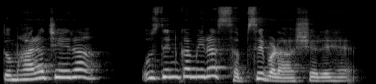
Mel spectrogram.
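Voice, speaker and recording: A woman's voice: high voice, very animated, moderate pace, darkish tone. A woman voicing a poetic, smitten young male officer who speaks in flowery lover's lines, in her own reading voice. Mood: tender.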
